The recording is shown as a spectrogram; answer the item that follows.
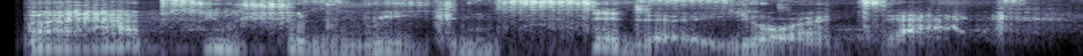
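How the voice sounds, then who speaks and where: A man voicing a suspicious, indignant alien hive-mind creature in a video game, with a raspy, distorted, gravelly voice. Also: medium pitch, big pitch swings, moderate pace, distant mic, music in the background. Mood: wary. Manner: ominous, indignant. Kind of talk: dramatic video game voice acting.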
